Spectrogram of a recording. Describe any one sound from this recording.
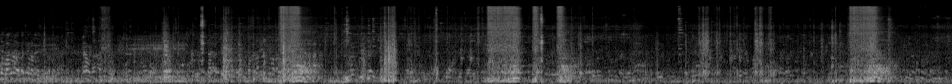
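Metal parts clink and scrape in a basin of oily liquid.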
